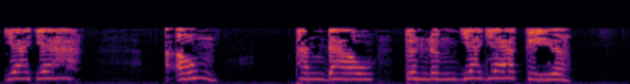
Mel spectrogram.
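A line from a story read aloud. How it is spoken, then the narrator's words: Trembling. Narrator (Vietnamese): Lý Văn Tú run run nói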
